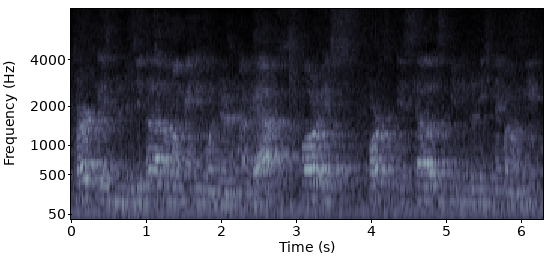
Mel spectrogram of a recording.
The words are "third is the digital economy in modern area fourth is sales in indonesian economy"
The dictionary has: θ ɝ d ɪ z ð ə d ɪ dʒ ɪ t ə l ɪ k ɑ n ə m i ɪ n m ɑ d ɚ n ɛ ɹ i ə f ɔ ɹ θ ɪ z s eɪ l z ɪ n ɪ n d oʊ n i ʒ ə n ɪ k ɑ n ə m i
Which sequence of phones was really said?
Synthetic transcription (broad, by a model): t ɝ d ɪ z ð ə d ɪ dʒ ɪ t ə l ɪ k ɑ n ə m i ɪ n m ɑ d ɚ n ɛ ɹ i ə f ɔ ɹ f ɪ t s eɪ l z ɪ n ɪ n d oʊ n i ʃ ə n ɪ k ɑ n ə m i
